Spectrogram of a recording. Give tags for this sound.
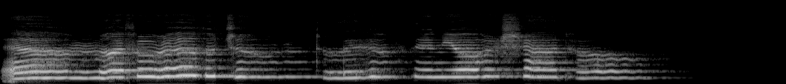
reverb; clean; female; vocal; voice; lyrics; singing; sing; girl; vocals

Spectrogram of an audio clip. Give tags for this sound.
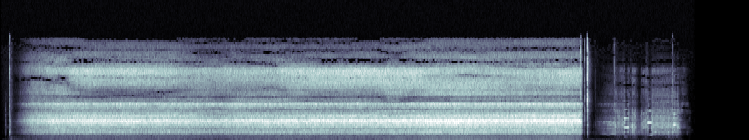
Radio; Talkie; Walkie

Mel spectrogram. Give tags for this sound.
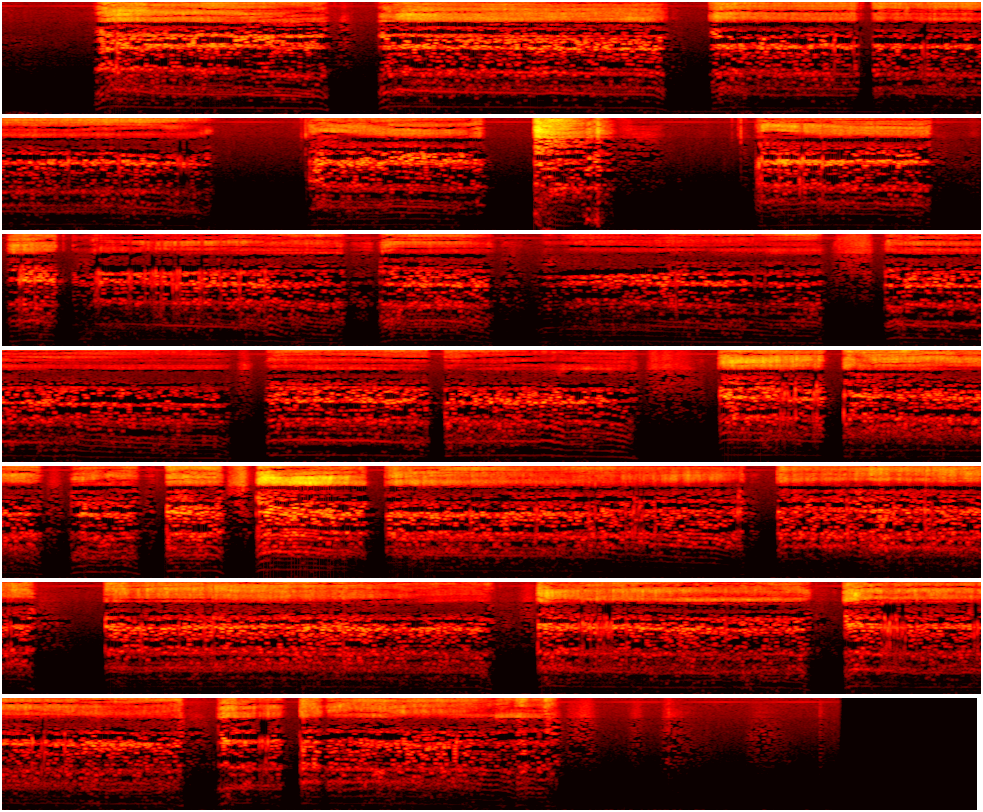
ahhh; constipation; grovel; grunt; grunts; hurt; man; moan; ouch; pain; painful; wound

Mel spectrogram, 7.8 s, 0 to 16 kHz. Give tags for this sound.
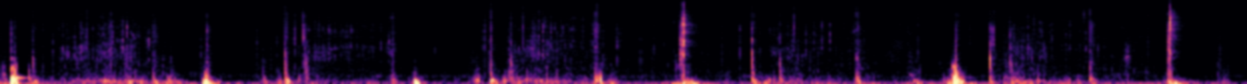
Essen; Germany; January2013; SonicSnaps

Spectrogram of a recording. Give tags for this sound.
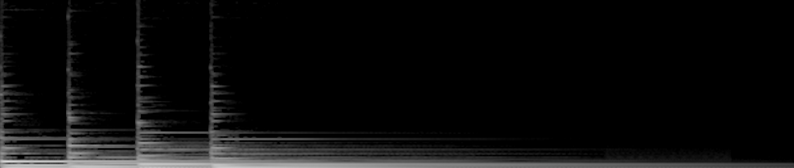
airport; announcement; automated; beginning; gong; intro; platform; railway; station; tannoy; train

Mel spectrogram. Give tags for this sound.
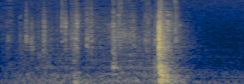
Drawer; Household; Junk; Kitchen; Small; Wood; Wooden; close; shut

